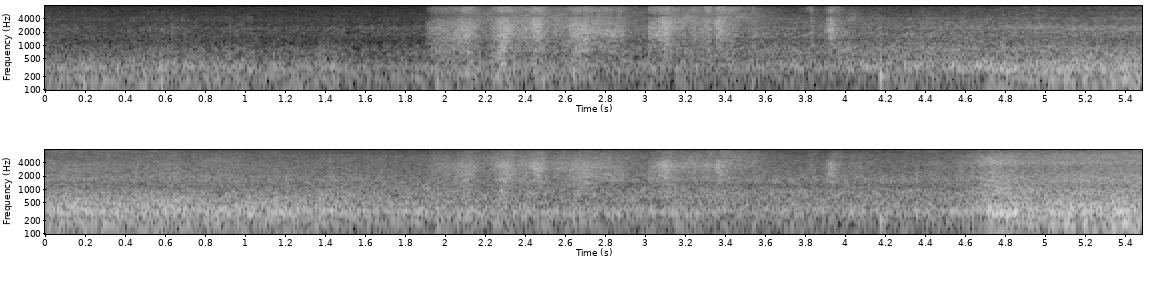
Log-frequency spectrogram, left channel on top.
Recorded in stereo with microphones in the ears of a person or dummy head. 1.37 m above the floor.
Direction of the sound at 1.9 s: 35° left (ahead or behind).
